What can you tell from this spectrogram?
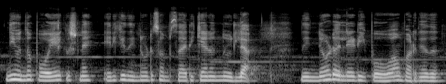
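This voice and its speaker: A woman's voice: mid-range voice, steady tone, quick pace, darkish tone, a little hiss or hum, close to an everyday voice. A woman voicing a proud young woman who answers her sister curtly and hides her grief in a retold TV serial story. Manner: curt, dismissive.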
